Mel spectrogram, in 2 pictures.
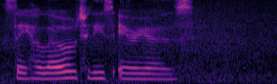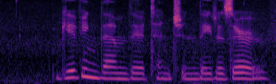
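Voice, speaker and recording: A woman leading a guided meditation with gentle, soothing, unhurried instruction. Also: mid-range voice, little pitch movement, a little hiss or hum.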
